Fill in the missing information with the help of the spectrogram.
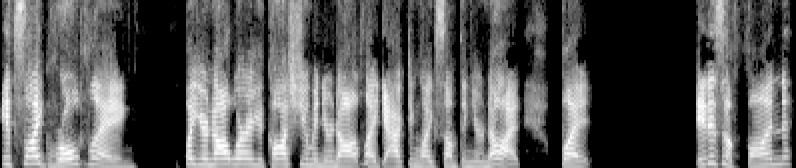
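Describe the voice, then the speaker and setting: This middle-aged woman's voice sits high and has a sharp tone, recorded with no echo. Hosting a livestream, she talks casually and bluntly to chat, cursing freely and repeating herself for emphasis as her voice wears out.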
